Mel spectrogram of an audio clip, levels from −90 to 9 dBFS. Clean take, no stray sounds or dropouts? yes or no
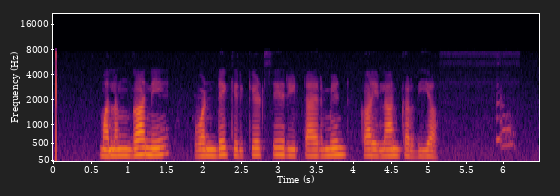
no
